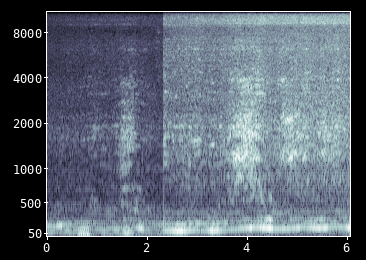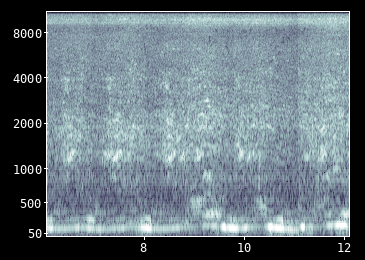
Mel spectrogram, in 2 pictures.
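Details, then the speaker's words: Renault Espace 2.0 dCi diesel with a badly blocked DPF (about 500 mbar at idle, sensor maxed at 1999 mbar near 3000 rpm). Right after DPF cleaning fluid is injected, hard revs to clear it rise unevenly and stumble. The engine struggles to rev and stutters, with heavy smoke. "Try and give it some hard revs just to get it cleared out. You can hear there the vehicle is struggling to rev up, it's sort of stuttering."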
